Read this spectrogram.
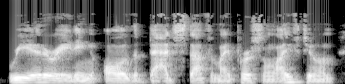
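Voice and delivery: ordinary delivery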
